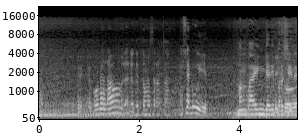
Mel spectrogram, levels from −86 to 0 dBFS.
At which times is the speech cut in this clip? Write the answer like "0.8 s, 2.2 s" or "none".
3.9 s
